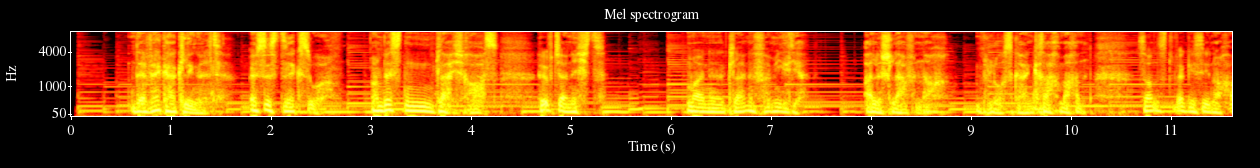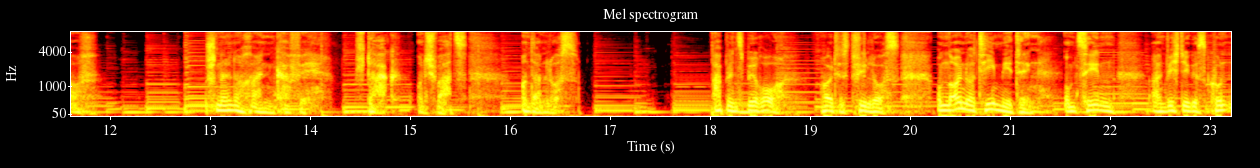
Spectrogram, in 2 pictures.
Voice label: Voice Tag ich komme

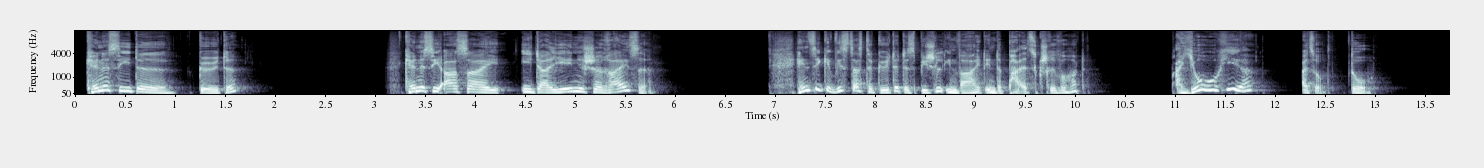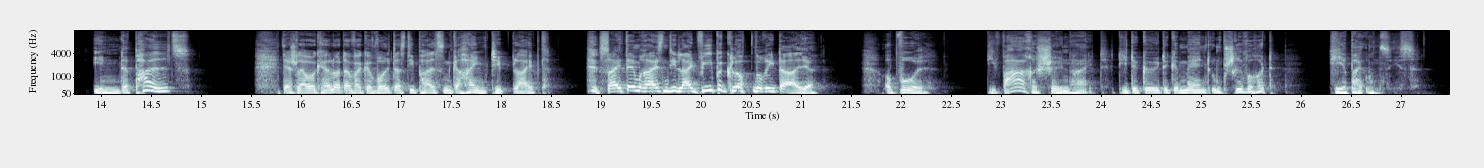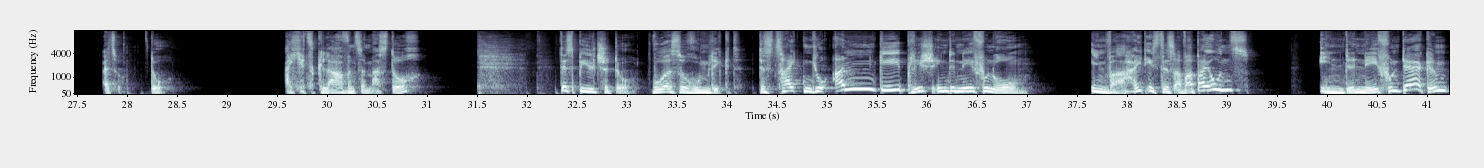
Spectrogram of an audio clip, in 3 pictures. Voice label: Pfälzisch Dialekt Rolle

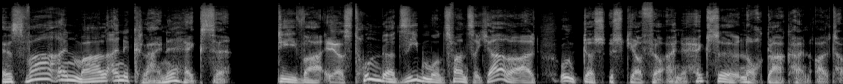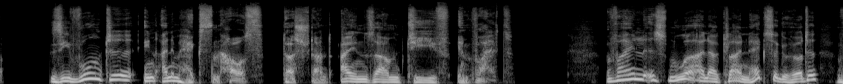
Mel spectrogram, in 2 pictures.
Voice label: erzaehlung

